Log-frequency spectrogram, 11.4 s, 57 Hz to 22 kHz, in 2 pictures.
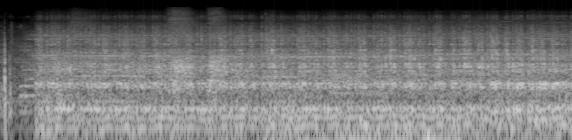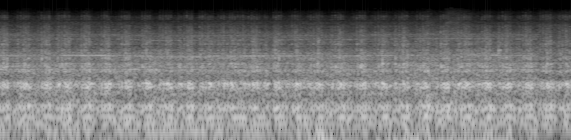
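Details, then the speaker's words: Ferrari 360 Challenge Stradale Spider first fire-up after project build: engine settles into uneven idle with irregular pops and splutters, one exhaust side popping while other okay, not smoothing after 30-60 seconds; rough idle misfire on one bank, cause not confirmed. "when you feel the exhausts one side seems to be okay and this one really seems to be popping and spluttering"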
